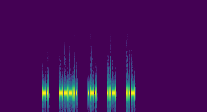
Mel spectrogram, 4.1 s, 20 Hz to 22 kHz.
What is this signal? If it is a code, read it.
Morse code, heard as a keyed tone, about 47 wpm, spaced as for 28 wpm, 700 Hz. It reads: N8RUU
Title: USA Call Signs - 5 Characters - 3x Character Spacing - 50wpm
